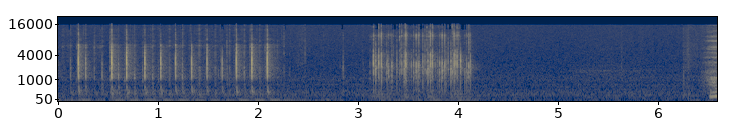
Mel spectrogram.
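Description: A modded full-size Yunzii YZ98 mechanical keyboard with plastic keycaps is typed on by fingertips pressing and tapping the keys. About two seconds of sharp, bright, evenly spaced clicks is followed by a pause, then a denser, faster burst of clacks from about 3 to 4 seconds. After that it goes quiet, and a louder rising sound comes in at the very end.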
